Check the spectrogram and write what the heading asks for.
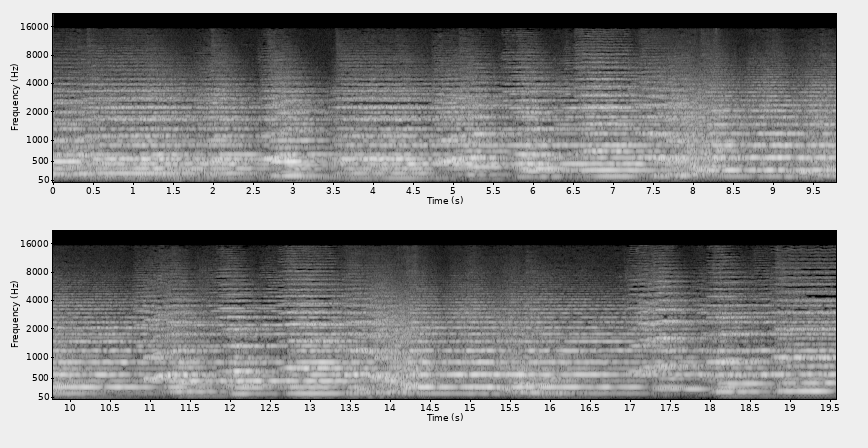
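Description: A string chamber orchestra of violins and cellos playing, with bowed notes moving continuously through a piece of classical music.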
